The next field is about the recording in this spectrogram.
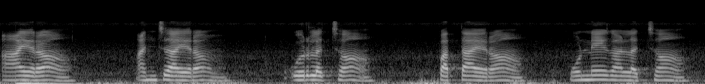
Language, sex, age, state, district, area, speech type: Tamil, female, 45-60, Tamil Nadu, Coimbatore, rural, spontaneous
